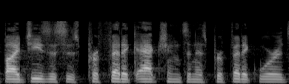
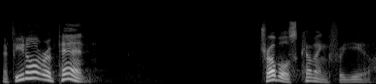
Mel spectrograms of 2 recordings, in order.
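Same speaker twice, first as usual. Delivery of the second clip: sterner warning; 3 semitones higher than usual. Retold or imitated. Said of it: "Then they might go".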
